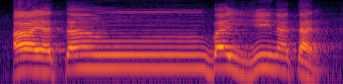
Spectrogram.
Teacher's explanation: Masukkan nun tanwin ini kepada bunyi mim. Tukarkan tan ni kepada mim, tam.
